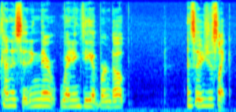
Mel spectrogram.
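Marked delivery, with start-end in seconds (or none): none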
